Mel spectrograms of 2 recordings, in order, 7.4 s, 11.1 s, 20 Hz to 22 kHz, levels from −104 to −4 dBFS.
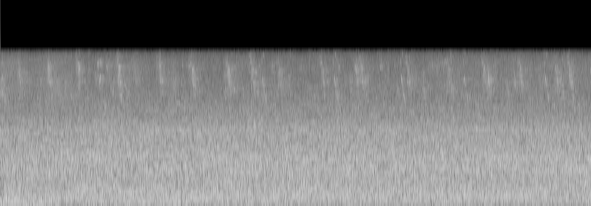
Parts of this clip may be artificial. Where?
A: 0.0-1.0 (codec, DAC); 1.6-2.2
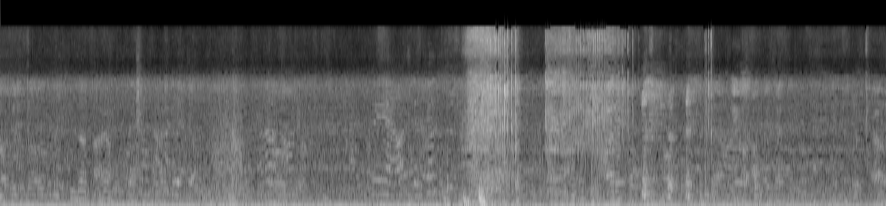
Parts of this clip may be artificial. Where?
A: 0.0-0.4 (codec, DAC); 5.5-7.7; 10.1-11.1

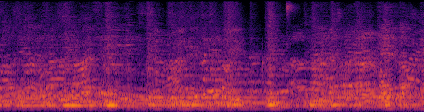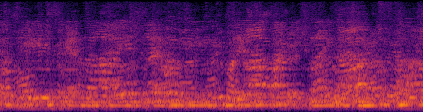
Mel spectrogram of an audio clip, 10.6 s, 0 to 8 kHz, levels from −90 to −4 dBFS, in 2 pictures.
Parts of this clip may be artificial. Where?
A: 2.2-3.3 (codec, DAC)

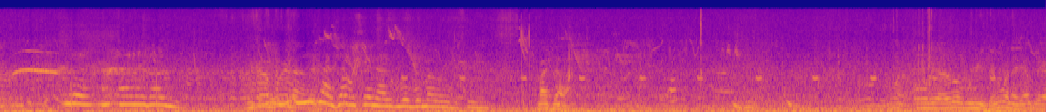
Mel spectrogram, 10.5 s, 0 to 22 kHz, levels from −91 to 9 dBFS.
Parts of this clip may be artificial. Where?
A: 0.6-1.2 (codec, DAC)

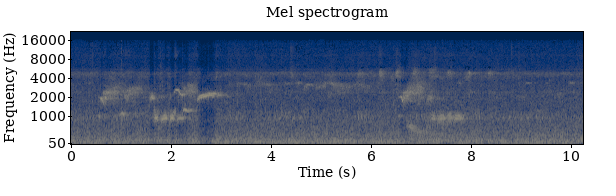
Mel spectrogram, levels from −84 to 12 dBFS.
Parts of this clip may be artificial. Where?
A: 0.0-9.1 (codec, DAC); 9.7-10.3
